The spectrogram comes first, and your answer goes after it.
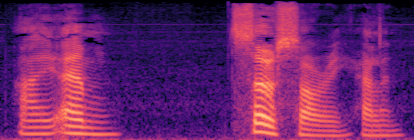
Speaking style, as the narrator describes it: he murmured

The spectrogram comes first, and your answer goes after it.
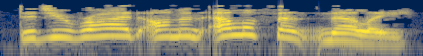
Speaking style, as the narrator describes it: a man on the limits of it yelled

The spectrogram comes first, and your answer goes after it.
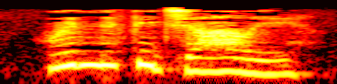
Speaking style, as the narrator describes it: said Jane dreamily

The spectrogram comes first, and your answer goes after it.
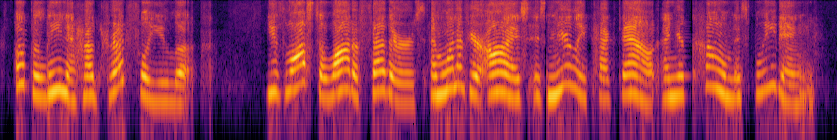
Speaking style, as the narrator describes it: The girl exclaimed

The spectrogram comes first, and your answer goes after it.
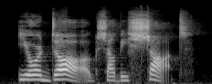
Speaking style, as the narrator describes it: answered Sir Michael angrily

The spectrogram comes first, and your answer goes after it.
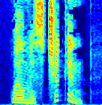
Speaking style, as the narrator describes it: exclaimed Mickey in surprise

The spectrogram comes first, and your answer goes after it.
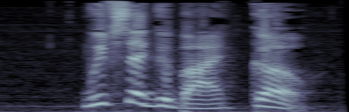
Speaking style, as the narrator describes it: he suddenly shouted in a loud, angry voice

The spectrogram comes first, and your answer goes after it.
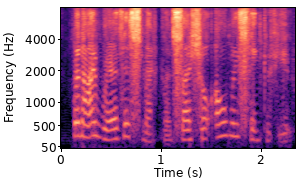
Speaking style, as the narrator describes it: said she

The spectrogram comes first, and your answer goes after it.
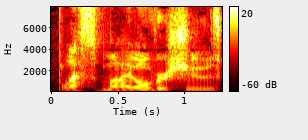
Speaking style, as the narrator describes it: cried Mr

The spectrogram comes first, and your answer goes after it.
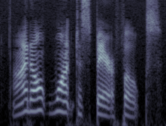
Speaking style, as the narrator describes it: grumbled Joel

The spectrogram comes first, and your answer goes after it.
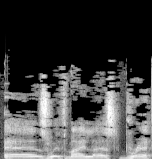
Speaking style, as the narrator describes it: he cried

